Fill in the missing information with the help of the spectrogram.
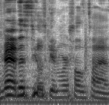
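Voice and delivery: a loud exasperated gripe; loud complaint. Retold or imitated. Lando griping at Vader's new terms, loud and exasperated. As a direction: complain loudly at the worsening deal. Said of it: "And he's like".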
